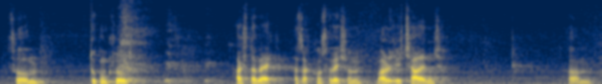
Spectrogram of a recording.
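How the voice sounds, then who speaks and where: A man presenting a scientific conference talk in a lecture hall, measured and pausing often with ums. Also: mid-range voice, fairly even intonation, lo-fi sound, slight background noise. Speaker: conference speaker.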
